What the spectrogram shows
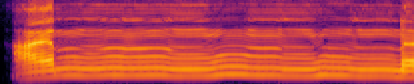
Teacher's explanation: হরকতের পরে নুনের উপরে তাসদিদ তো দোনোটাই আমাদের ওয়াজিব গুন্না করে পড়তে হবে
